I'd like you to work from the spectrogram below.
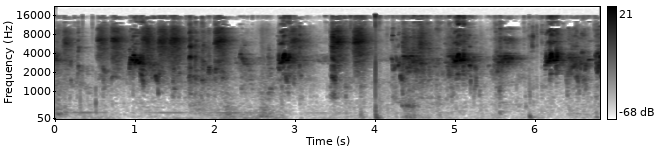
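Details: Dense scratchy warbling from captive home-bred budgerigars near Den Haag, Netherlands, with repeated sharp squeaks and a sudden click midway; continuous chatter throughout.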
